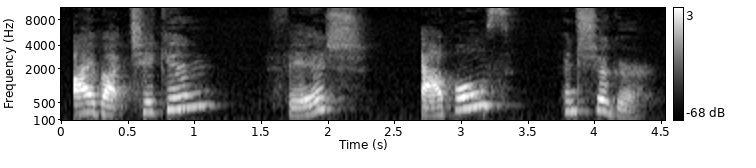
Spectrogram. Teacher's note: The last one will have falling intonation. So we go up, up, up, down. Let's try that one more time.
